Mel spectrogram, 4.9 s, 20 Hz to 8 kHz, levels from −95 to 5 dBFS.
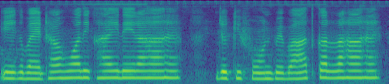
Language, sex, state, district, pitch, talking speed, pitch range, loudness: Hindi, female, Uttar Pradesh, Lalitpur, 245 Hz, 185 wpm, 220-245 Hz, -15 LUFS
